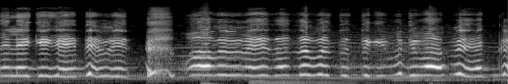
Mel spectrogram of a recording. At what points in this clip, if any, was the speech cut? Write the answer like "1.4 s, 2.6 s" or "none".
none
